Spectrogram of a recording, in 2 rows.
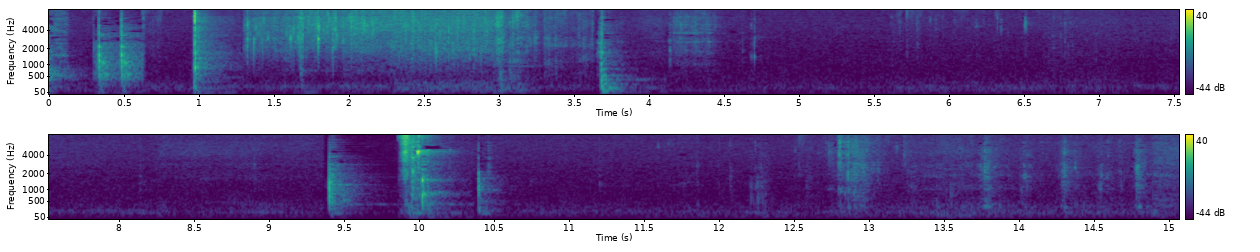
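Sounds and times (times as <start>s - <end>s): chewing crunch: 12.6s - 15.0s.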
